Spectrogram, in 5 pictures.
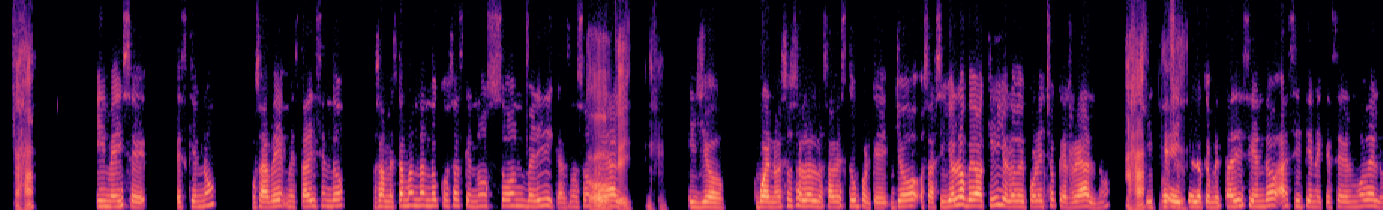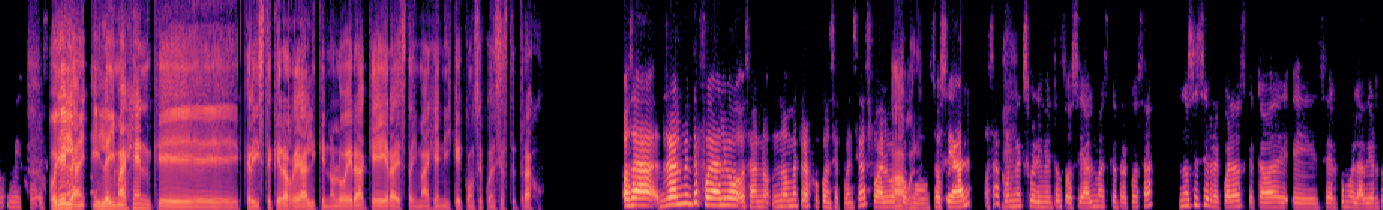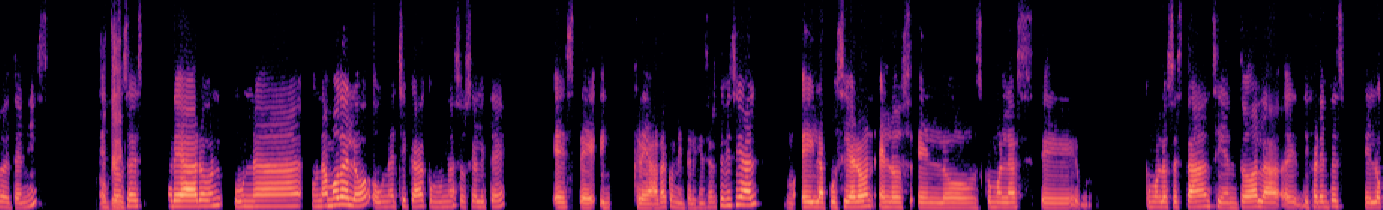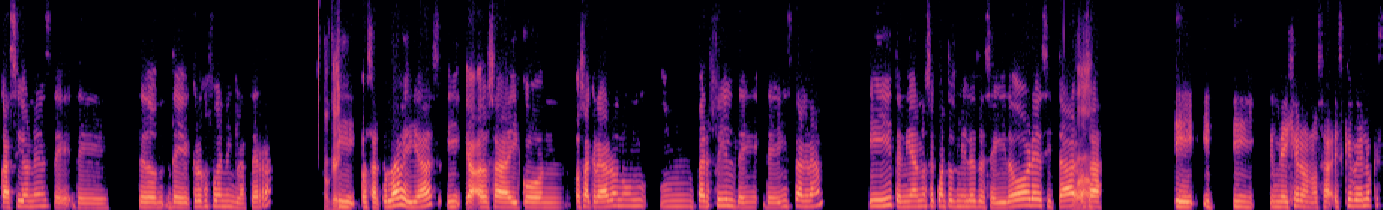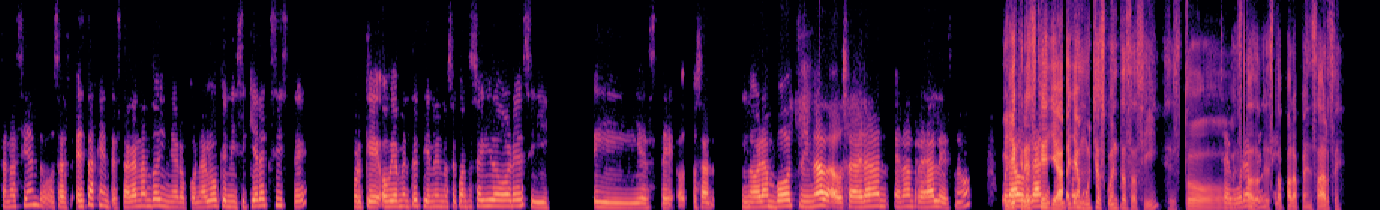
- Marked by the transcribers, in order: tapping; drawn out: "que"
- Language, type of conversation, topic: Spanish, podcast, ¿Cómo afecta el exceso de información a nuestras decisiones?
